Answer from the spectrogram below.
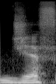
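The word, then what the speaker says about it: giff: name is pronounced okay half of them say it with a hard g and half of the soft g so jiff or a gif oh my god they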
